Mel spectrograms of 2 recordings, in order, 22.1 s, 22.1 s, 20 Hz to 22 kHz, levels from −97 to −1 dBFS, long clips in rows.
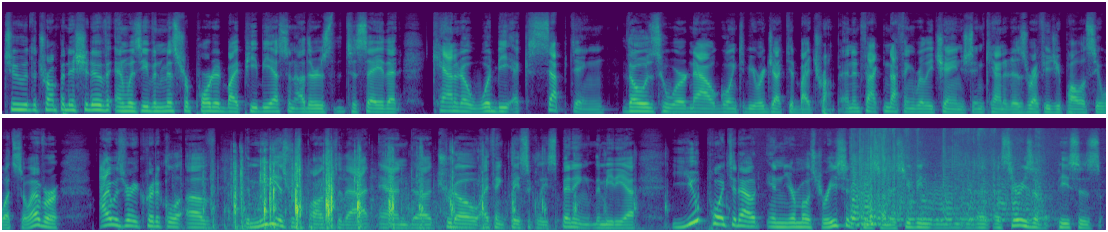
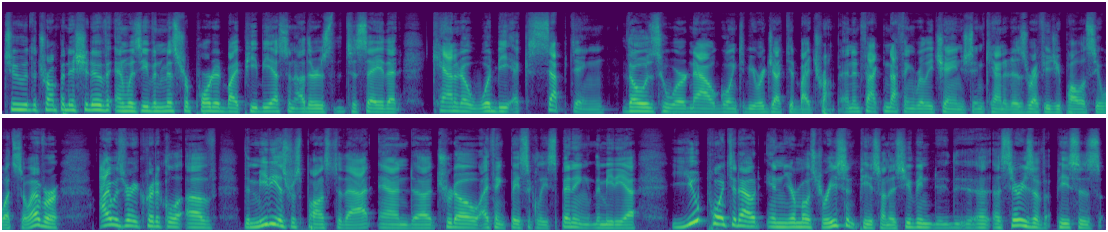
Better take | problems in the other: second | animal sounds; very loud; from 13 s on; 3 dB above the speech

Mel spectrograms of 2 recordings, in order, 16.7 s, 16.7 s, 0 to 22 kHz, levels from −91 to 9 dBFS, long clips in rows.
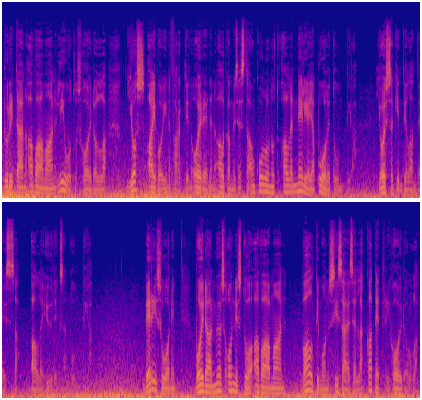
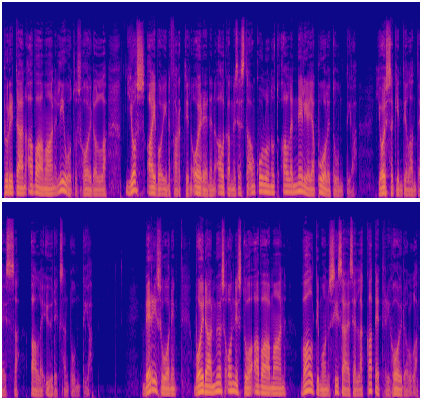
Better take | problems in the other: second | low rumble; noticeable; throughout; 20 dB below the speech

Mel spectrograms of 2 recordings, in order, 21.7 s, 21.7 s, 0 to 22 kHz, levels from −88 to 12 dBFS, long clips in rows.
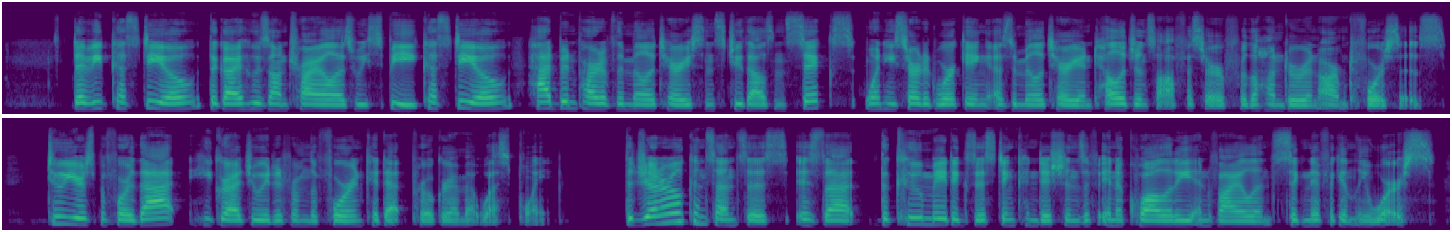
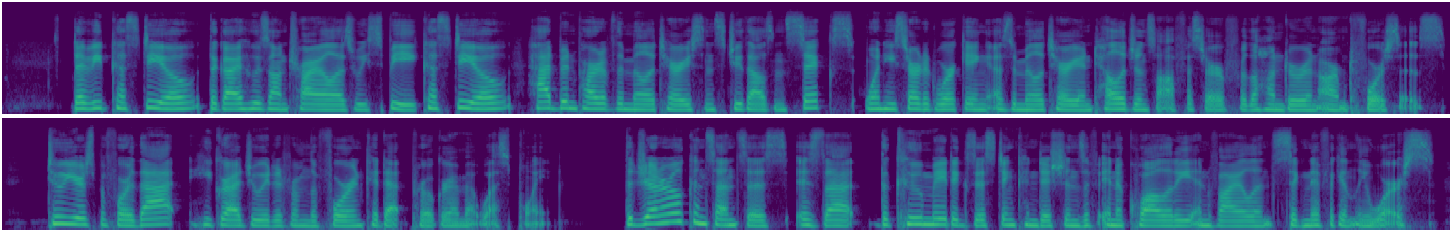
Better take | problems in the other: second | thin; very; fading below 350 Hz

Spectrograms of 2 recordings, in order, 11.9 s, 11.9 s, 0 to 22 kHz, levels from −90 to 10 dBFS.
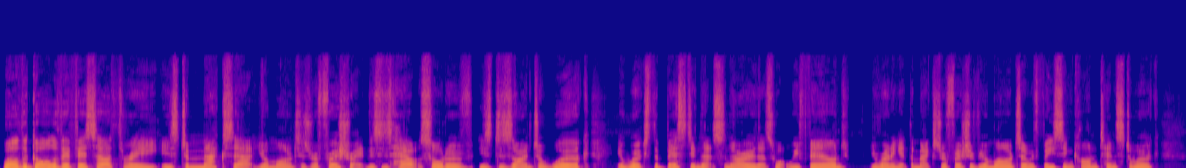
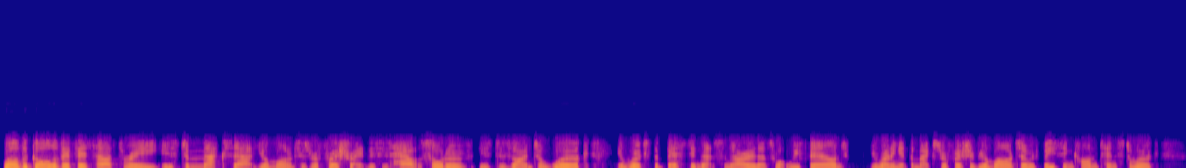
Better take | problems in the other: first | phone-call audio; nothing above 3.5 kHz

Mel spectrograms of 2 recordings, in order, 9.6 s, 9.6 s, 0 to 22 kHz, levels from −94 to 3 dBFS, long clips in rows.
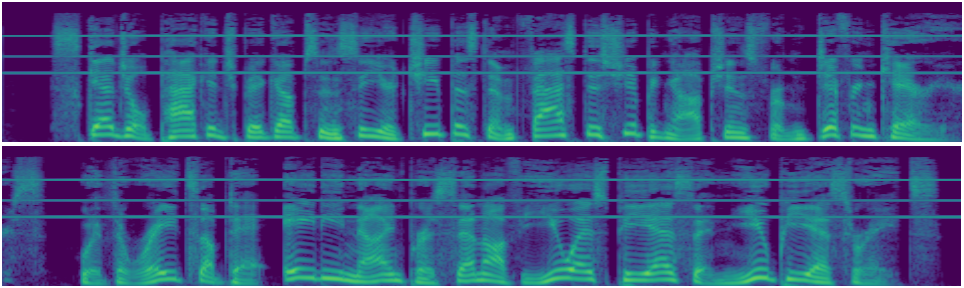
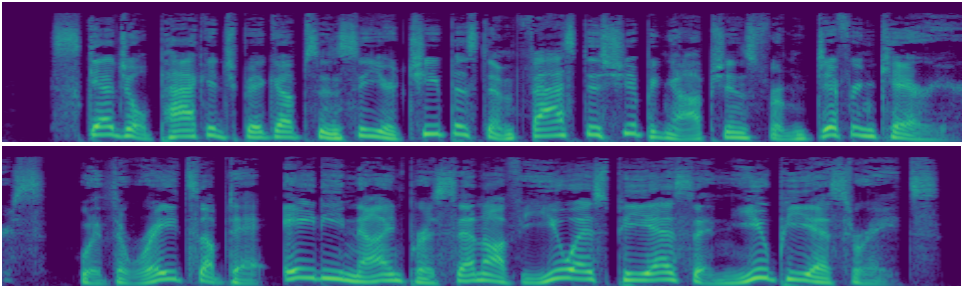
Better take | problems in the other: second | high-pitched whine; loud; throughout; 8 kHz, 9 dB below the speech

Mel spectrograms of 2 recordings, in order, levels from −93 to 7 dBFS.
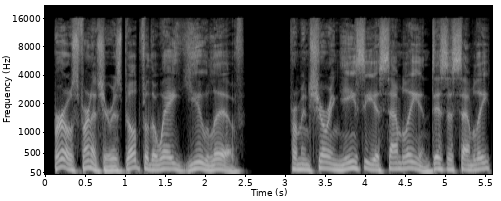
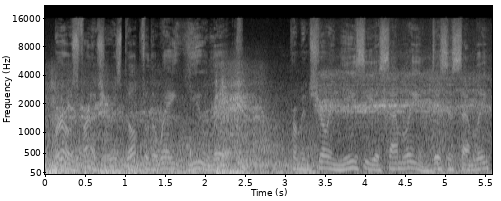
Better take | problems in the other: first | wind in the background; loud; throughout; as loud as the speech

